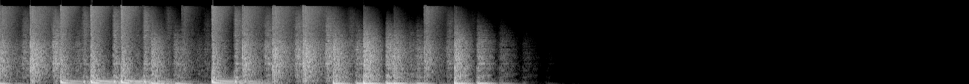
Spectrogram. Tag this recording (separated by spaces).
120BPM ConstructionKit dance electro electronic loop percussion rhythmic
